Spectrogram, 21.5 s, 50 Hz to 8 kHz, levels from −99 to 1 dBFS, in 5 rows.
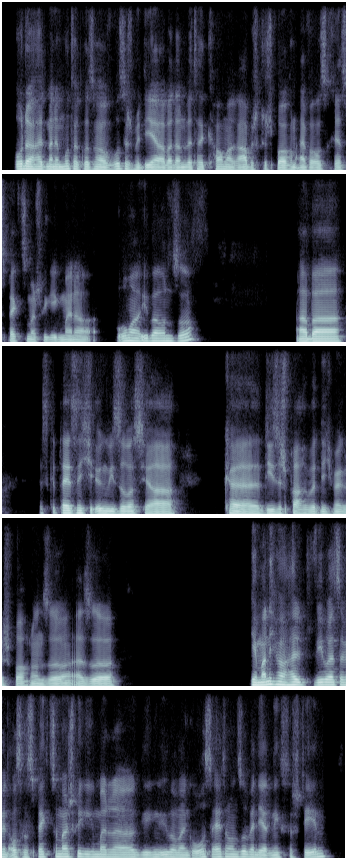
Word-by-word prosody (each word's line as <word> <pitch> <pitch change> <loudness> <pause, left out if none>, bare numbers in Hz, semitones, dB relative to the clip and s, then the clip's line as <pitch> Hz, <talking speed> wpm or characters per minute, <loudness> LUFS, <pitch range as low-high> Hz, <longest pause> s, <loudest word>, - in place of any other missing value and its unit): oder 115 0 +4
halt 110 0 0
meine 110 -1 +2
Mutter 115 0 0
kurz 105 0 -3
mal 110 - 0
auf 95 - -3
Russisch 115 -2 -2
mit 95 -1 -6
ihr, 100 0 +3
aber 100 0 +1
dann 100 +1 -1
wird 100 0 -2
halt 105 -2 -3
kaum 110 +1 -3
Arabisch 100 0 -2
gesprochen, 95 +2 -2
einfach 95 +1 -3
aus 90 0 -4
Respekt 100 +3 -5
zum 105 - -6
Beispiel 95 0 -6
gegen 90 0 -3
meiner 85 -2 -3 0.2
Oma 120 +2 +1
über 120 +1 +1
und 120 -1 0
so. 145 - -2 1.2
Aber, 105 0 +4 0.5
es - - -20
gibt 115 +1 -14
da - - +7
jetzt 110 0 +4
nicht 115 -1 0
irgendwie 105 -1 +2
so 100 +1 +1
was, 100 0 -1
ja, 90 -1 +1 0.6
ke 90 -4 +3
diese 90 +3 -1
Sprache 95 -1 -3
wird 90 0 -2
nicht 90 0 -5
mehr 95 -1 -1
gesprochen 95 +2 -3
und 90 -1 -1
so, 90 +3 +1
also 95 0 +1 1.6
ja 120 - +6
manchmal 130 +1 +5
halt, 120 -1 +2
wie 120 - +3
bereits 125 0 +4
erwähnt 120 0 0
aus 110 +1 -2
Respekt 120 +3 -3
zum 130 - 0
Beispiel 125 +1 0
gegenüber 120 -1 -1
meiner 110 -1 -1
gegenüber 110 +1 -1
meinen 105 -1 -1
Großeltern 120 +5 -1
und 120 - -1
so, 125 0 +1
wenn 115 -2 -1
die 105 - +1
halt 100 0 -1
nix 105 0 -3
verstehen. 110 +7 -3
105 Hz, 195 wpm, -20 LUFS, 95-115 Hz, 1.6 s, da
